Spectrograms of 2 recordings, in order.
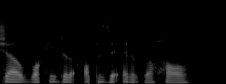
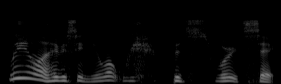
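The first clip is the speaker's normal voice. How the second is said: put-on higher-pitched worried girl's voice; voiced female student; 6 semitones higher than usual. Student council president asking Leon about Yuma, anxious girl voice. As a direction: ask with a lifted, anxious girl's voice.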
